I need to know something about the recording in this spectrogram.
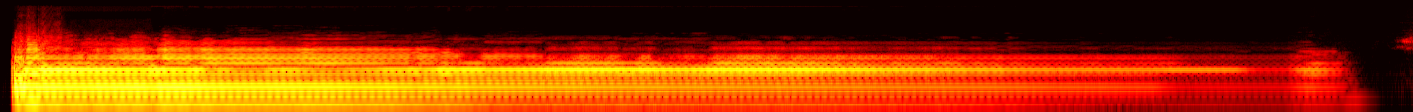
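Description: Trombone playing a single long tone on low B flat, the opening note of a long-tone warm-up. It starts cleanly, holds steady for nearly ten seconds and fades slowly over the last few seconds before ending.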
